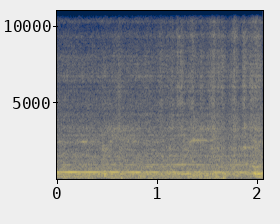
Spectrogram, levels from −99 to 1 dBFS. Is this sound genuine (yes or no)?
no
